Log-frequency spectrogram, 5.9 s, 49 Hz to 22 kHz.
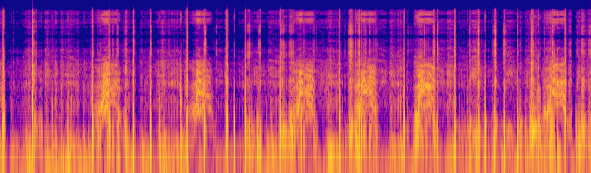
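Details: GoPro-mounted Jagdterrier Otto baying a 250 lb boar; rough, strained barks come in uneven bursts amid heavy crashing, rustling and knocking noises of movement.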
